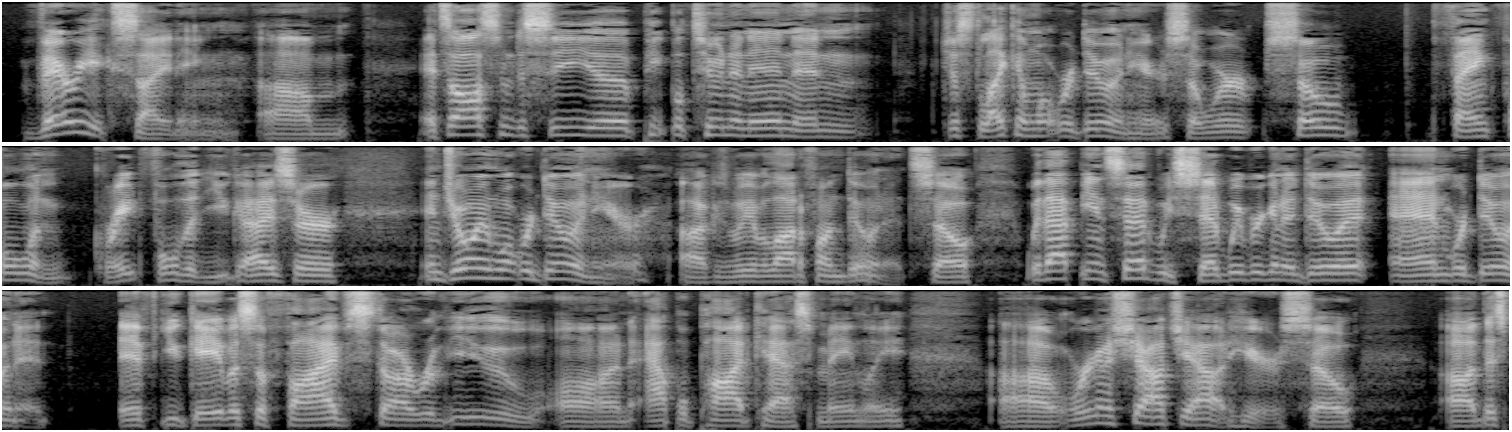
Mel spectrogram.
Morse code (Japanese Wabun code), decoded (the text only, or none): none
